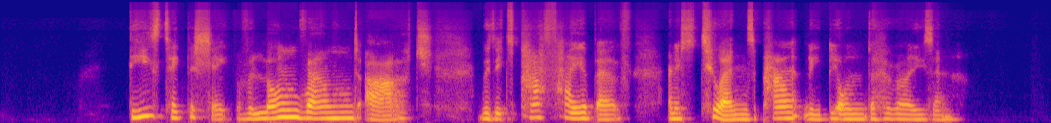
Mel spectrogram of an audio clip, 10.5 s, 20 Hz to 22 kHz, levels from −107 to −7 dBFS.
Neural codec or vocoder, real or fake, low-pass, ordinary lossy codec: codec, 44.1 kHz, 2.6 kbps, DAC; fake; 19.8 kHz; Opus, 24 kbps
